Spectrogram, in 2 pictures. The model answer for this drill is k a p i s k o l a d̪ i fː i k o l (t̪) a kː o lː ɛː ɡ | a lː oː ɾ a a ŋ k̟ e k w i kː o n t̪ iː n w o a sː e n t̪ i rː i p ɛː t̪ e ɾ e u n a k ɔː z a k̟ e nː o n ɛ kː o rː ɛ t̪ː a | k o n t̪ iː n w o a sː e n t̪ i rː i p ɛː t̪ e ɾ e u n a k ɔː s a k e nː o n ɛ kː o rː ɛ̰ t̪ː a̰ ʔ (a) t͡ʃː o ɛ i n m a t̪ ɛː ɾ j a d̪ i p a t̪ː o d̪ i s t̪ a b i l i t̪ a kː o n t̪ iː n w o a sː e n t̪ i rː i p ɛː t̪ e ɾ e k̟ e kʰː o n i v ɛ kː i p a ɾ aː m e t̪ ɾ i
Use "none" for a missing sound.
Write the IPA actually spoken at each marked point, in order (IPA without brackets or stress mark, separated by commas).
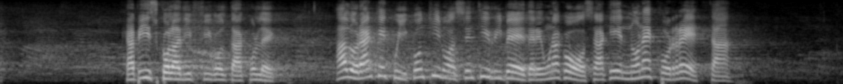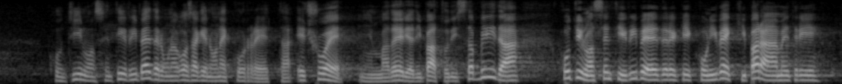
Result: t̪, e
